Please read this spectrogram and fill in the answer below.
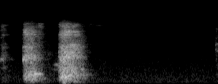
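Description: A person clearing their throat twice in quick succession into a video-call microphone, within the first second.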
